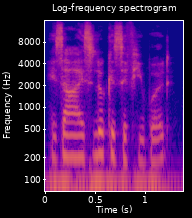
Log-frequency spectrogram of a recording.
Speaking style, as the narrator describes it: Sarah whispered back

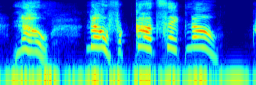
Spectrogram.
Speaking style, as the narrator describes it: cried the prisoner shrilly

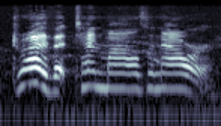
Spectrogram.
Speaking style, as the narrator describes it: she had pleaded

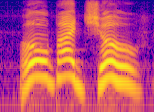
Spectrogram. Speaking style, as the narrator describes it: roared he

